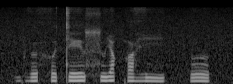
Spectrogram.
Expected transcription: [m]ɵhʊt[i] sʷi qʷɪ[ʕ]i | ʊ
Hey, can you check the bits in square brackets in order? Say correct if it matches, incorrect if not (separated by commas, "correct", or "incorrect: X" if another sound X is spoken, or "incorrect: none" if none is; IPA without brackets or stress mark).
incorrect: bʱ, incorrect: e, incorrect: ɦ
